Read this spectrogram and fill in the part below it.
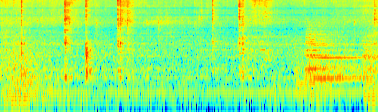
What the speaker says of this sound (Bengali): একটু ভাজা হয়ে যাক।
